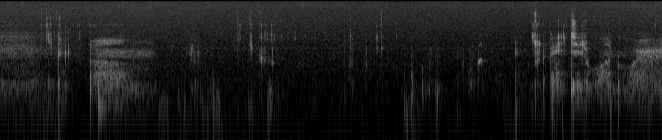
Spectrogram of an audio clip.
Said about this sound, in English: chewed gum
